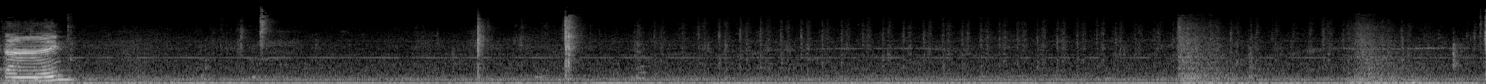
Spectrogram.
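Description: A shaker rattles repeatedly.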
